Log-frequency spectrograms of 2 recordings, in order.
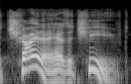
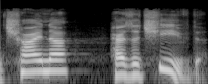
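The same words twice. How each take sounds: First: "China" falling, joined straight on to "has achieved"; correct intonation demo. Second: "China" held high, split by a pause from "has achieved"; wrong intonation demo. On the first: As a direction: stress "China" and let it fall into "has achieved". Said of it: "应该是". (正确示范：China重读下降，连读) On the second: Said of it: "这个不应该读成". (错误示范：China扬起后断开) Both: Shown as a demonstration.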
